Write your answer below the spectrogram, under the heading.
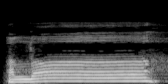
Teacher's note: الهاء الضعيفة مخرجها من أقصى الحلق بخمس صفات ضعيفة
